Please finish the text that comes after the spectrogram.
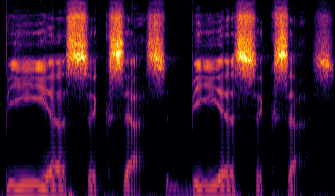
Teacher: And that is what allows us to link or connect these vowel sounds together. Be, so you hear a slight y sound between them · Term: intrusion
